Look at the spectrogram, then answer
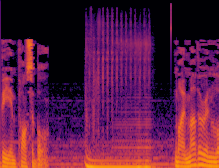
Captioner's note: electrical noise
